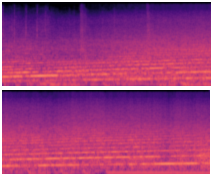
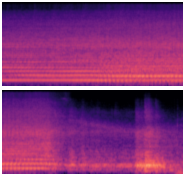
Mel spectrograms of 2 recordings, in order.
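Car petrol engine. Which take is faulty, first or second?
second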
